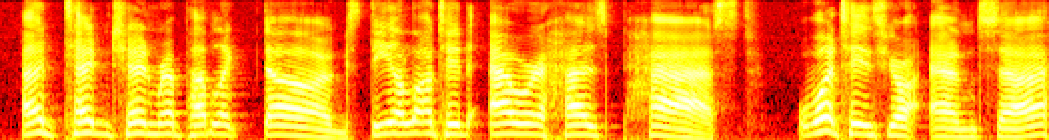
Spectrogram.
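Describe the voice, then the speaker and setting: A female-sounding, put-on character voice with a medium pitch. It moves at a fairly slow pace. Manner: menacing, commanding.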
